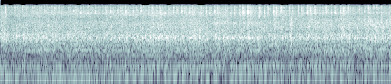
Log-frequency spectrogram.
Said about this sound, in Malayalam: എക്സോസ്റ്റ് നോട്ട് ചെയ്യാൻ കേൾപ്പിച്ചു തരാം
